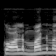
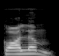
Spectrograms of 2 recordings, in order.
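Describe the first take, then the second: First: The word ends with an n sound. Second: The word ends on the m sound. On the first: The speaker calls it wrong. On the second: The speaker calls it right.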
